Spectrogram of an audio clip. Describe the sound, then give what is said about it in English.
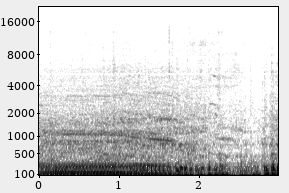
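A car drives along with a loud, steady low engine drone, its rumble wavering slightly toward the end, with no voices over it. “I'm driving too fast.”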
